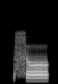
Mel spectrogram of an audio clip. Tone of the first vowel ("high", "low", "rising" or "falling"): high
